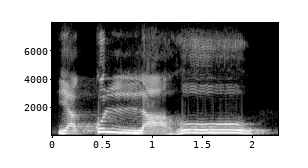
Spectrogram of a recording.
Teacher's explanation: نون کو چھوڑ دیں گے، کاف کو لام سے ملائیں گے، یکن لہو، ہا کے اوپر الٹا پیش ہے، لمبا کریں گے ہا کو، یکن لہو۔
